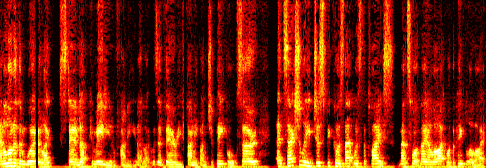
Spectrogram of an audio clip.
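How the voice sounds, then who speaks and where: A woman with an Australian accent talks at a fairly quick pace with hardly any pauses, her very deep, low pitch showing ordinary variation. Her loudness swings widely, and noticeable background noise runs beneath. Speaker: crime novelist. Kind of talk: panel discussion.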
